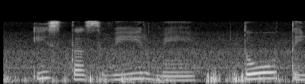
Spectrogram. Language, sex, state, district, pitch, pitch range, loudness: Hindi, female, Haryana, Charkhi Dadri, 225 Hz, 195-260 Hz, -17 LUFS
